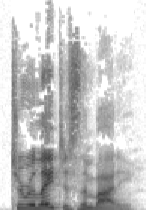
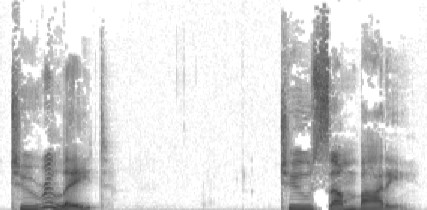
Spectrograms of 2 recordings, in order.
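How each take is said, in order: First: The phrase is said at normal speed. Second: The phrase is said slowly and carefully. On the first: "now let's say it at a normal pace" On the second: "repeat after me"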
